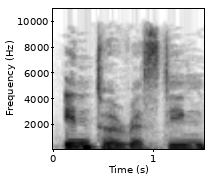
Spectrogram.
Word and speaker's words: interesting: interesting that's quite difficult interesting how many syllables four interesting pronunciation in interesting relaxing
